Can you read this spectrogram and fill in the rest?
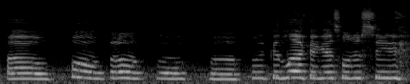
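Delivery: lightly hammed-up high, soft voice; put-on high string of oh's; awkward instructor impression. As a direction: imitate someone taken aback, offering awkward sympathy. Voices instructor reacting to tearful confession.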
